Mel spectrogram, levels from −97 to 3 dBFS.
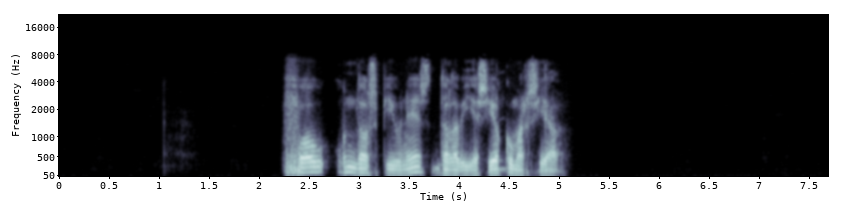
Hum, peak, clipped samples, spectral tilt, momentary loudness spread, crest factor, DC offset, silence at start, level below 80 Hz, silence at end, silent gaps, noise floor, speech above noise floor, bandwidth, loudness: none; -2 dBFS; under 0.1%; -5.5 dB/octave; 6 LU; 18 dB; under 0.1%; 2.25 s; -54 dBFS; 2.7 s; none; -90 dBFS; 73 dB; 7.6 kHz; -18 LUFS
